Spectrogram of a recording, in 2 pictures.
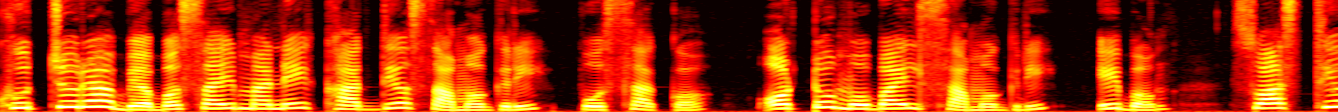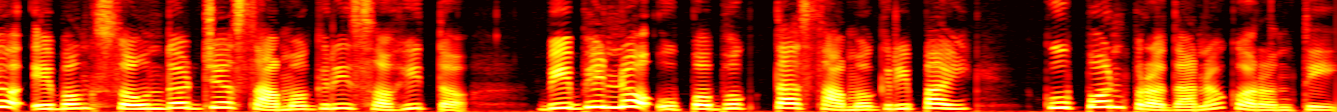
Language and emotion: Odia, neutral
